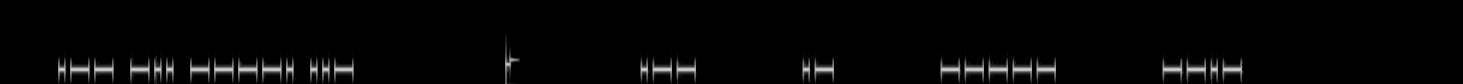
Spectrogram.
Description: Morse code, heard as a keyed tone, about 20 wpm, spaced as for 10 wpm, 700 Hz. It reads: WD9U WA0Q
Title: USA Call Signs - 4 Characters - 6x Character Spacing - 20wpm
